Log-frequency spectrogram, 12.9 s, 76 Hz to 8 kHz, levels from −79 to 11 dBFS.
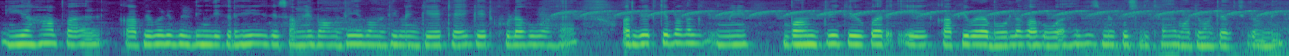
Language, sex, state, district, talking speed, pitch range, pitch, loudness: Hindi, female, Chhattisgarh, Korba, 205 wpm, 195-210 Hz, 205 Hz, -17 LUFS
